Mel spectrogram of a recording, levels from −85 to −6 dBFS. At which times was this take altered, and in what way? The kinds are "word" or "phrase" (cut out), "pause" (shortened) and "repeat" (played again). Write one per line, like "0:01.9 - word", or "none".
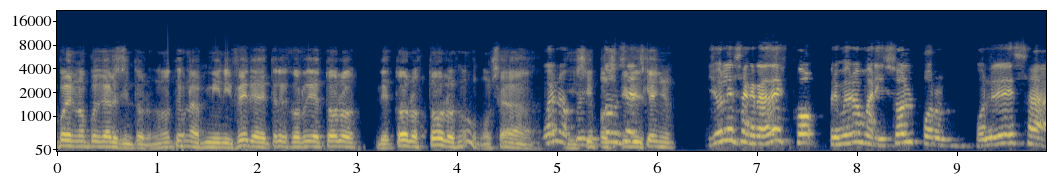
0:01.3 - phrase
0:03.1 - pause
0:05.9 - word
